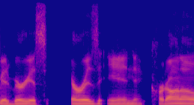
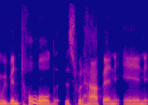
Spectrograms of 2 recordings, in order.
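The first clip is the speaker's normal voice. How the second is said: voice breaking briefly. Explaining when a Cardano network upgrade is supposed to happen, voice cracking. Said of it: "my voice just cracked there".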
